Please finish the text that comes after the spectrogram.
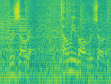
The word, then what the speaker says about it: risotto: So when we're talking about risotto, all right, or risotto, which is actually how it's pronounced, but nobody says that.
